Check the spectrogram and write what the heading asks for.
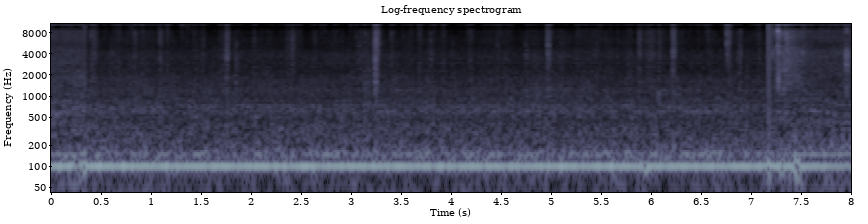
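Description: Commercial tumble dryers running: a steady low hum with an even whirr over it and a few faint ticks.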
